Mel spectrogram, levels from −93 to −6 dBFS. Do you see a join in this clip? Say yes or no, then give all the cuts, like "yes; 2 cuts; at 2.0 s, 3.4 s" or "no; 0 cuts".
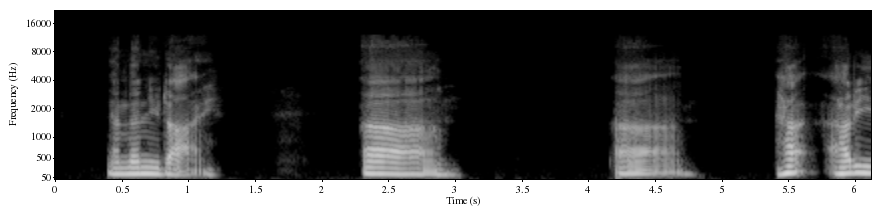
no; 0 cuts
